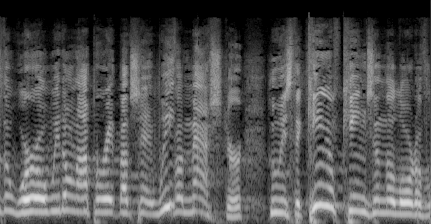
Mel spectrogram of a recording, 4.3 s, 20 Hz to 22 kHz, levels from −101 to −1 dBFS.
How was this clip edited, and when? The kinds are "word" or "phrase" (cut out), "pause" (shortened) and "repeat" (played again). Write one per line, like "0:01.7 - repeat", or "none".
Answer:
0:01.3 - word
0:01.7 - word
